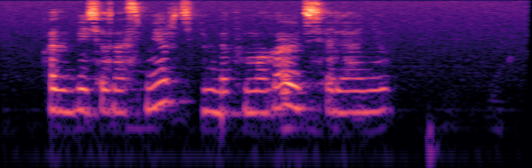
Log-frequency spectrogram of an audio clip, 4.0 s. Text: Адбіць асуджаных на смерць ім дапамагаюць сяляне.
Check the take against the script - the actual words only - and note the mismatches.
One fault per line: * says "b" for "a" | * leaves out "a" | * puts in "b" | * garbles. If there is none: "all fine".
* leaves out "асуджаных"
